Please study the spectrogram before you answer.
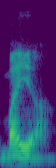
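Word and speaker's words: Maillard: from mylar myers theorem maya that pronunciation is maya past these are both french people so the name pronunciation is weird anyway so pascal maya's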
